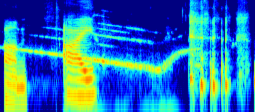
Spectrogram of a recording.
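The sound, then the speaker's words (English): An emergency vehicle siren wails loudly, its steady tone sliding down in pitch as it passes, with a couple of blaring horn-like bursts early on; voices start talking near the end. “Sirens.”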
